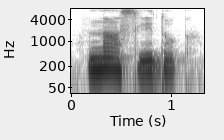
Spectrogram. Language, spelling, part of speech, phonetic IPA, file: Ukrainian, внаслідок, preposition, [ˈwnasʲlʲidɔk], Uk-внаслідок.ogg
- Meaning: as a consequence of, owing to, because of, on account of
